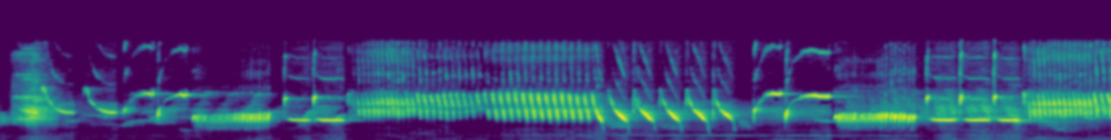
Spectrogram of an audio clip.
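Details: Canary song mixing buzzy rolls, a fast series of sharply descending notes, pure whistled tones and dense rattling trills, delivered continuously.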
